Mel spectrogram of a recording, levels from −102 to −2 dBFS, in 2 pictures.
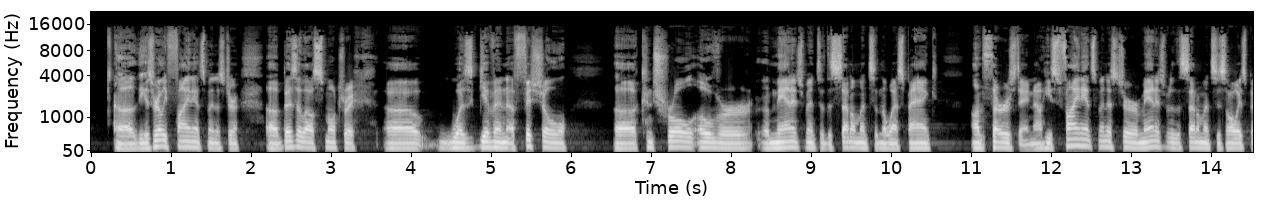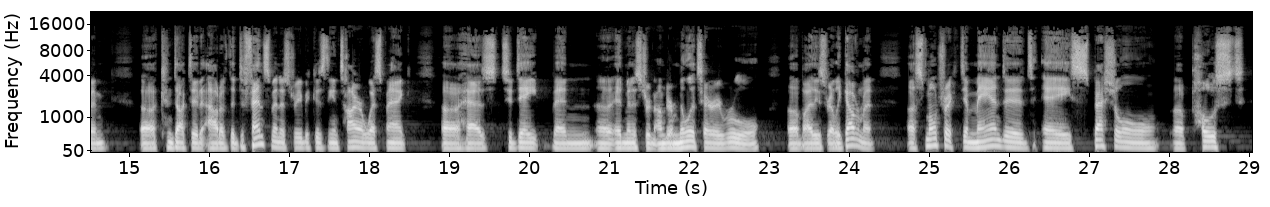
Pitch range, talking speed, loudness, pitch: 100-115 Hz, 145 wpm, -18 LUFS, 105 Hz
